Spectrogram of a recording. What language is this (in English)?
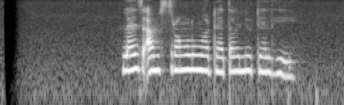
Javanese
